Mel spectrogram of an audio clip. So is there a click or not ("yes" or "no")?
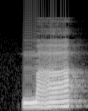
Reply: no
